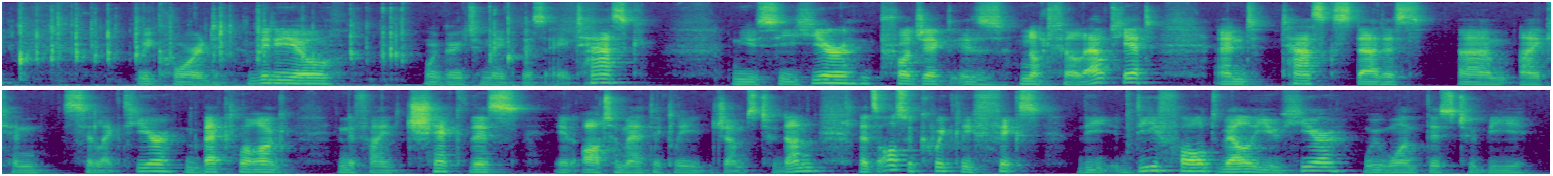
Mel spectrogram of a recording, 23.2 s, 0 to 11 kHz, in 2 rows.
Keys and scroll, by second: 0.0-3.2 typing, 3.3 Down, 3.6 Return.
